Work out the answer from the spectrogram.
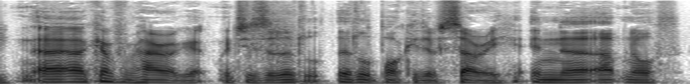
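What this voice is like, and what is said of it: Posh English accent. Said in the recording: “You sound quite clear and lucid. You can't be Scottish ... you do sound very posh.”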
